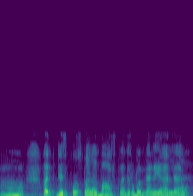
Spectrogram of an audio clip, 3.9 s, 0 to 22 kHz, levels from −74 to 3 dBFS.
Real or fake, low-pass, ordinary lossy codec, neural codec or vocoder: fake; 7.2 kHz; AAC, 32 kbps; vocoder, 22.05 kHz, 80 mel bands, WaveNeXt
